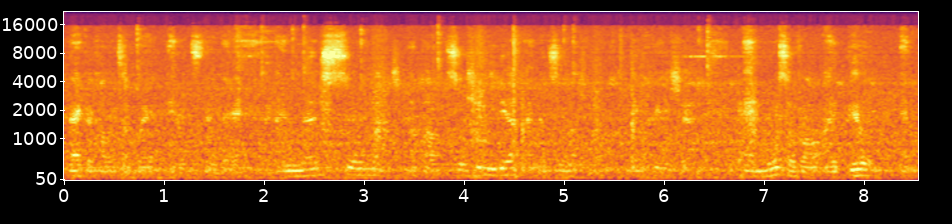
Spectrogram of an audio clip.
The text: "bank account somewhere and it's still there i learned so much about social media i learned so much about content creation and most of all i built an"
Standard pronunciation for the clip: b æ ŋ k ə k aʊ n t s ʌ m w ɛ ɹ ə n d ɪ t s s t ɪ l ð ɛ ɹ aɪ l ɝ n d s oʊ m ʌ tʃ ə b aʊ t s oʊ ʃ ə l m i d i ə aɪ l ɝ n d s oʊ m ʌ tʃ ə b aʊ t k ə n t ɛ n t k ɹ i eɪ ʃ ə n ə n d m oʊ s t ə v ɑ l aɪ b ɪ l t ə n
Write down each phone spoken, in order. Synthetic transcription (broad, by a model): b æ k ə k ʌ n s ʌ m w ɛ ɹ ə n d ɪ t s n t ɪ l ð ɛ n aɪ l ɝ n s oʊ m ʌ tʃ ə b aʊ t s oʊ ʃ ə l m i d i ə aɪ l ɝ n s oʊ m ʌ tʃ ə b aʊ t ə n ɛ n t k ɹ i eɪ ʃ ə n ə n m oʊ s t ə v ɑ l aɪ b ɪ l t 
